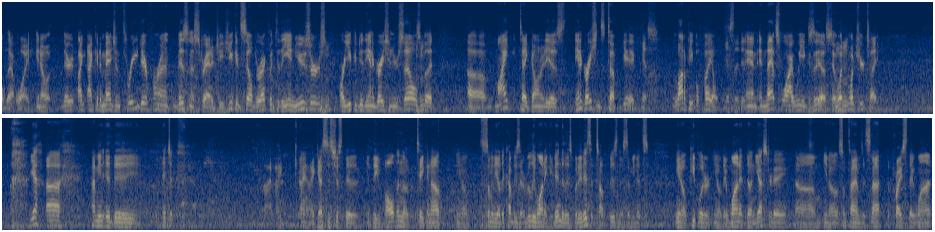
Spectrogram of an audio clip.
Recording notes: From the floor of the Offshore Technology Conference in Houston, TX.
